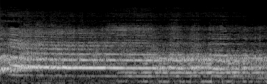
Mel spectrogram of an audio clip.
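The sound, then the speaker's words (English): A man lets out a long, sustained scream, a loud, steady, high-pitched cry that holds its tone for nearly three seconds before easing off slightly at the end. “That scream, it sounded like the other man in the red top.”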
